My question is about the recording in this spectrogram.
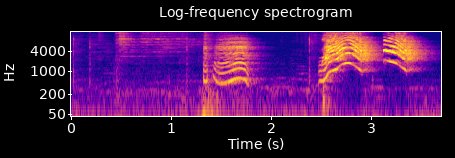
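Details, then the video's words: Pet parrot said to speak "mummy papa": a softer arched syllable, a pause, then two loud, bending, harmonic speech-like calls in quick succession. "Parrot talking mummy papa"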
